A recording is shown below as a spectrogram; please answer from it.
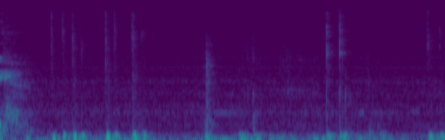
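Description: Computer keyboard being typed: a short, uneven run of separate keystrokes as one word is entered.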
